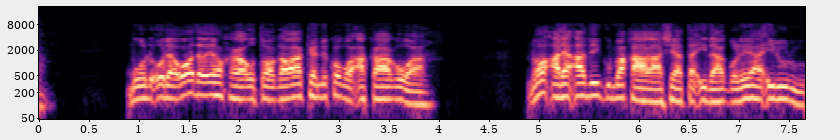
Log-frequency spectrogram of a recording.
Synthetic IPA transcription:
moːndoːɾeawɔðɛwehɔkaɣaotɔːɡawakɛnekoɣwaʔakaːɣoa | nɔʔaɾeaʔaðiɡumakaɣaɕataʔiðaɡoɾeɾjaiɾuɾu

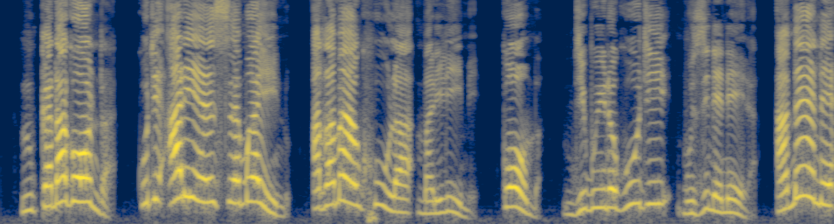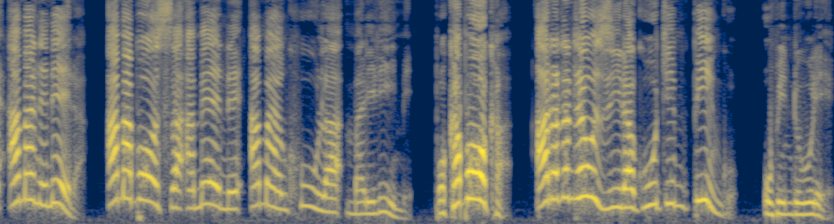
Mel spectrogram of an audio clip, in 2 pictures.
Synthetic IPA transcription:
ŋ̩kaɗak̬ɔnda̰ | kutiʔalijɛnsɛmwainu | atamajaŋkʰulamaliliːmɛ | kɔma | ndiɓwinɔk̬ut̬imuzinɛnɛːɾa̰ | amɛnɛʔamanɛnɛɾa̰ | amap̬ɔsaʔamɛnɛamajaŋkʰulamaliliːmɛ | pɔkʰapɔkʰa̰ | atatantʰauziɾakutim̩piŋɡɔ | upinduːlɛ̰

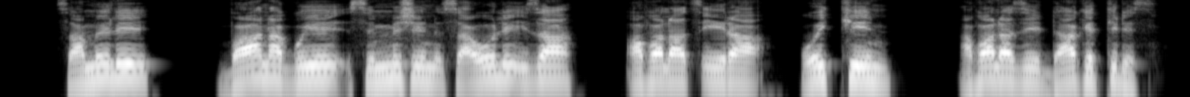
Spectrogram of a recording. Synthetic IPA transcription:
samɛlɪ | baːnɐɡʊjɛsɪmːɪʃɪnsɐoːlɪːzɐ | ʔɐ̰fɐlɐt͡sʼiːɾɐ | ɔjkːiːn | ʔɐfɐlɐzɪd̪aːkɛt̪ːɪd̪ɛs

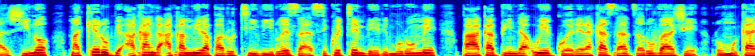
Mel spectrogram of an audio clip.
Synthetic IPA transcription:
ʐino̞makʰe̞ɾubʱiʔakaŋɡaʔakamiɾapaɾutʰiʋirwe̞zasikwe̞te̞mbe̞ɾimuɾume̞paːkapindaʔuje̞ɡʱo̞ɾe̞rakazad͡zaɾuʋaʒe̞rwo̞mukaːi̥

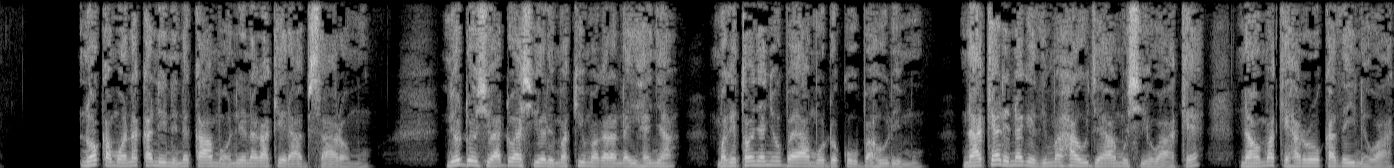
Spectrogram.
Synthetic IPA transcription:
nɔkamwanakaneːnenekaːmɔːniɾɛnaɣakeɾaːbisaɾɔmu | neondoːɕiɔadoaɕijɔeɾemakeumaɣaɾanaiɦɛɲa | maɣetɔɲaɲoːmbajamoːdokoubahuɾimu | nakɛaɾenaɣeðimaɦaud͡ʒajamoɕiɔwakɛ | naɔmakeɦaɾoɾokaðeinewa

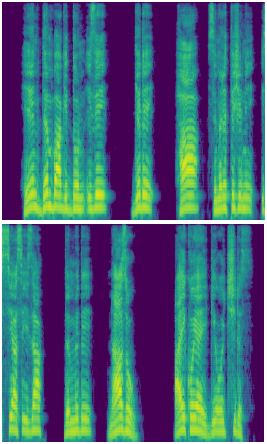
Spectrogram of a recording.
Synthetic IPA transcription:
heːnd̪ɛmbaːɡɪd̪ːɔnɪzɪ | ɡɛd̪ɛ | haː | sɪmɛɾɛt̪ːɪʃɪnɪsːɪjaːsɪːzɐ | d̪ɛmːɪd̪ɪ | naːzɔw | ʔɐjkɔjɐjɡɪɔjt͡ʃːɪd̪ɛs

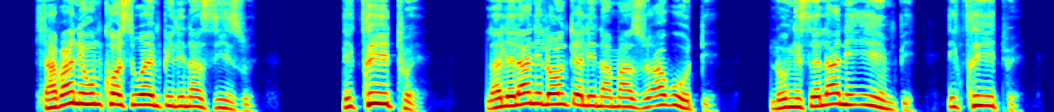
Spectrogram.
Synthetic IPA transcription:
ɮaβanium̩kʰosiwempʼilinaziːzwɛ | liǀʰiːtʰwɛ | lalɛlanilɔŋkʼɛlinamazwɛaɣuːd̥ʱɛ | luŋisɛlaniiːmpʼi | liǀʰiːtʰwɛ

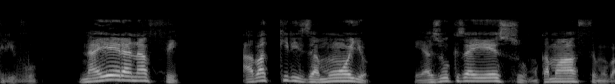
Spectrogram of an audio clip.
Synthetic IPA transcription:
ɾḭvṵ | naje̞ɾanafːe | aβakːiɾizamwo̞ːjo̞ | ejazuːkizaje̞sumukamawafːemuβa̰

